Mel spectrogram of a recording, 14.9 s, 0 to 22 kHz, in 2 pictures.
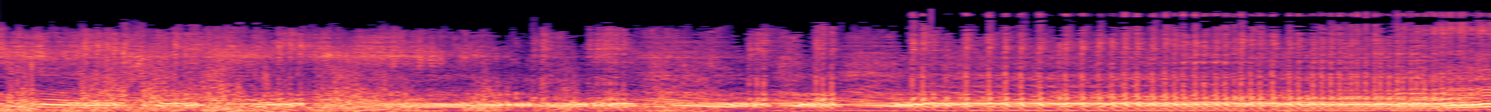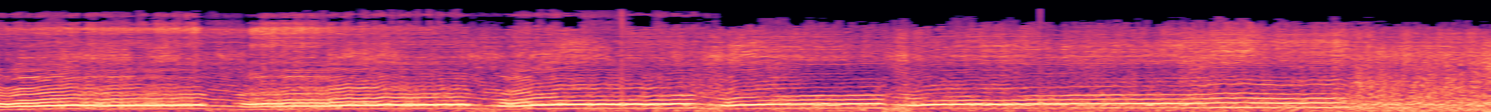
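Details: Rebuilt 1986 Honda CR125 two-stroke dirt bike, which had a bad bog before: revs climb and fall in blips, stuttering and breaking up at low revs; turning the air screw out another turn fixes it.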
